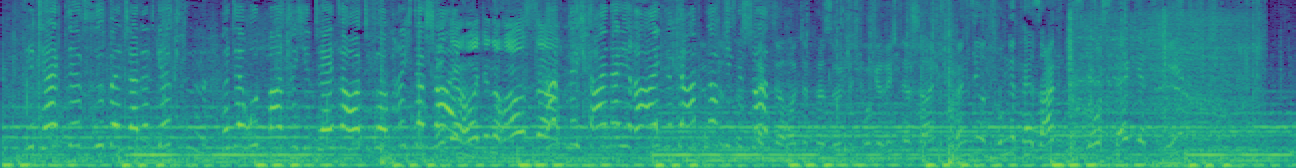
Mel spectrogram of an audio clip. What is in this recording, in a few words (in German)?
Reporterin Reporter; The Fall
